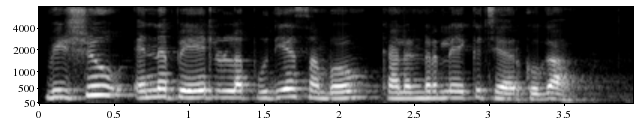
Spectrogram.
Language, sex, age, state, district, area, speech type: Malayalam, male, 18-30, Kerala, Wayanad, rural, read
